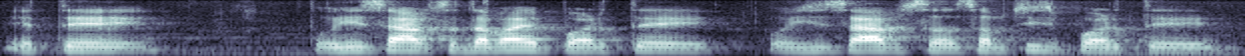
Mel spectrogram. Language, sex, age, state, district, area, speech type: Maithili, female, 30-45, Bihar, Darbhanga, rural, spontaneous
